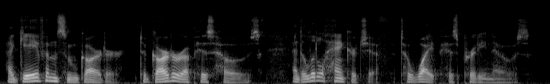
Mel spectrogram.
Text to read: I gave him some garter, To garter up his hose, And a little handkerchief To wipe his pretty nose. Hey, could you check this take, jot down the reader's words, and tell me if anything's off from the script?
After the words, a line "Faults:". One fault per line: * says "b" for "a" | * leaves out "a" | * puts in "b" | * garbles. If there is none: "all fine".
I gave him some garter, To garter up his hose, And a little handkerchief To wipe his pretty nose.
Faults:
all fine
